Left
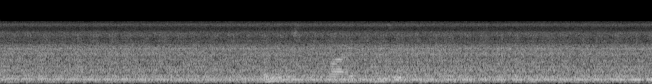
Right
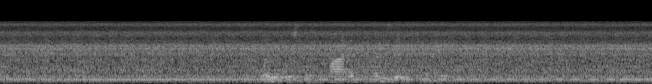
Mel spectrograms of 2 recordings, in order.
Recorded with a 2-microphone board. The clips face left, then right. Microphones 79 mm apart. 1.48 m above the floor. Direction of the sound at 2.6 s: 35° left (ahead or behind).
